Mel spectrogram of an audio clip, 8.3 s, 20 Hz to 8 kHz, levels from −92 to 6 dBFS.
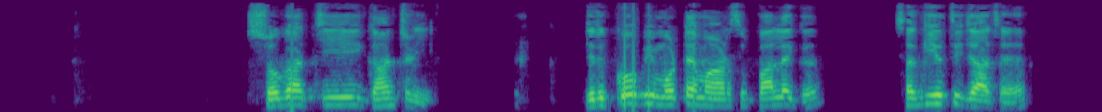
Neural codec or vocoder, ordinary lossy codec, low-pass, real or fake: none; MP3, 48 kbps; 7.2 kHz; real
